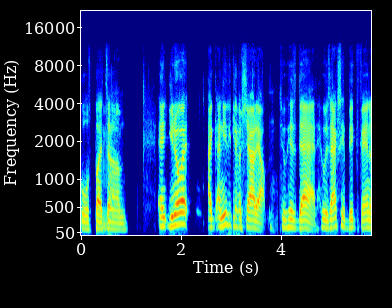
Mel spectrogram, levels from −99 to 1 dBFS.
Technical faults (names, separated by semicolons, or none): repeated packet loss (robotic sound)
